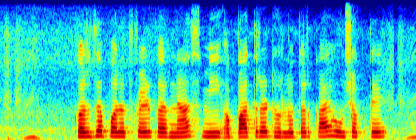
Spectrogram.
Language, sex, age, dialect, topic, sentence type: Marathi, female, 18-24, Standard Marathi, banking, question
